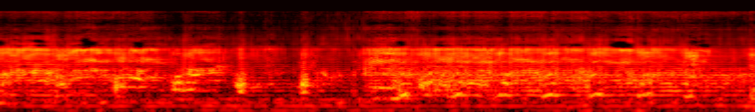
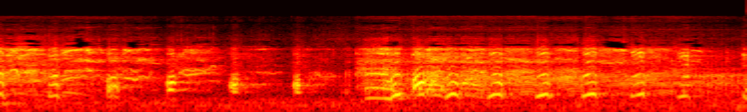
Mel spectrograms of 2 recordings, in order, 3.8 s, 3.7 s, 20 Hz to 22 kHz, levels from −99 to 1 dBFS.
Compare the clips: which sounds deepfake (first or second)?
first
